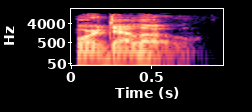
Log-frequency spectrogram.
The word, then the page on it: bordello: American English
